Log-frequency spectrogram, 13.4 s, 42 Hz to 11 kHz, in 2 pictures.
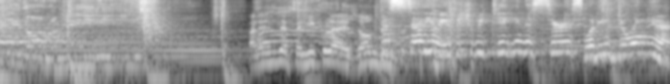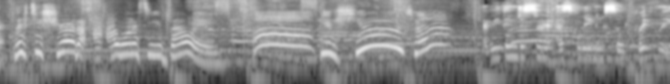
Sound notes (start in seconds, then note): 1.9 speaking in spanish; 9.0 gasps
